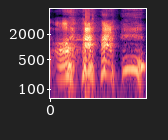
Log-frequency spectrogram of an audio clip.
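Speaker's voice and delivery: loud high burst of laughter. Real, not acted. Streamer hears chat had the same trouble, loud laugh. Chat shares his experience.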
